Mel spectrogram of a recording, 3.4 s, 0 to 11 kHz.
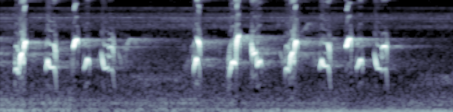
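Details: Bulbul lure recording of a lively, vocal bird: short bubbly phrases of three to four warbled, slurred notes. Each phrase is repeated about every 0.4 seconds, then again after a brief pause, over a faint high steady hiss.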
